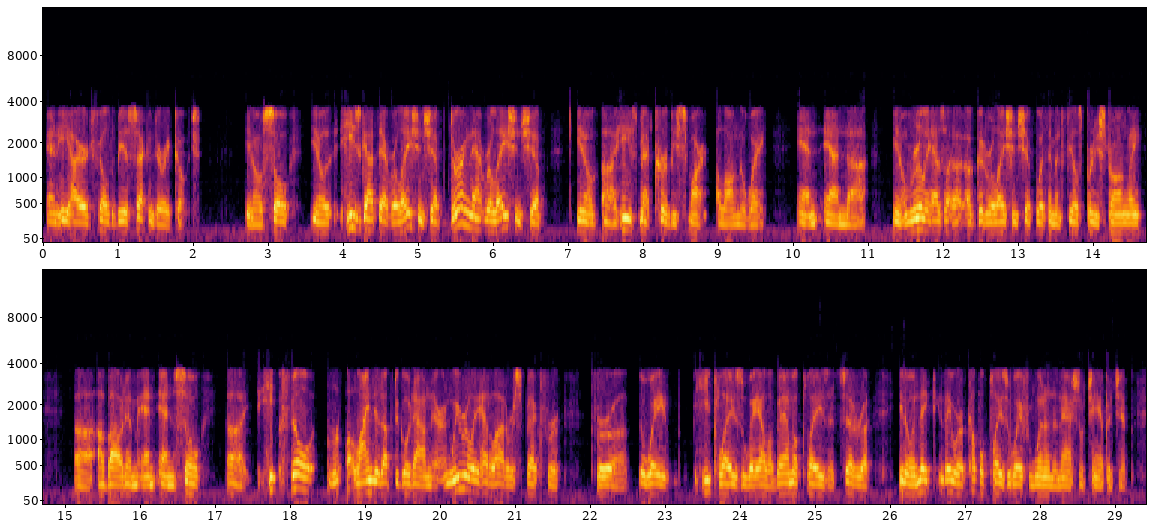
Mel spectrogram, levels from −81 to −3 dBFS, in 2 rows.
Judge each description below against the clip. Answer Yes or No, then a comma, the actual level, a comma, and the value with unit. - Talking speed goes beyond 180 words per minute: Yes, fast, 205 wpm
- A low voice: Yes, low, 115 Hz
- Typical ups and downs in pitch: No, narrow, 2.2 semitones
